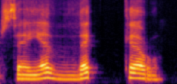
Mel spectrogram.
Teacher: You hear the for the dhal with shadda, and you hear the k, right? The kaf has shadda, so make sure you hold it to show that there are 2.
